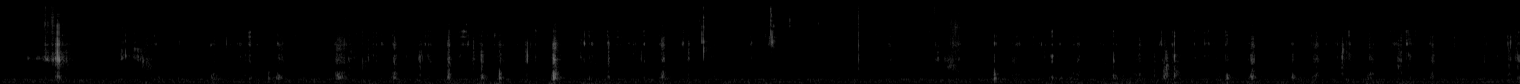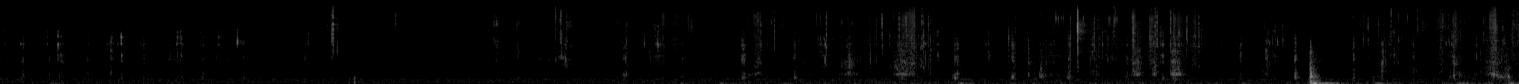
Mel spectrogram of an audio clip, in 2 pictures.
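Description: Close-miked chewing of crisp fried funnel cake: a steady run of small crunches and clicks. The crunching grows louder and denser in the last several seconds.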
